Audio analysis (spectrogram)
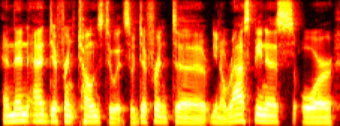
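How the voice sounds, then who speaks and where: A man's voice: medium pitch, normal speed. A man hosting a tutorial as a voice actor, talking casually and informally with some self-deprecating humour. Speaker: host, voice actor giving a tutorial. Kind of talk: casual instructional talk.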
